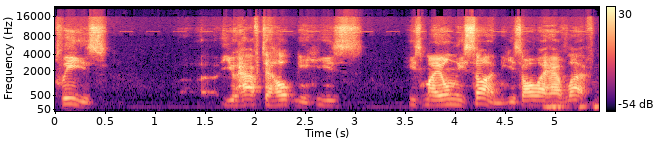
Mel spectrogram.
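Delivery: very soft, soft-spoken voice. As the game narrator, voicing a man who approaches a player's character, in a very soft voice. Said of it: "he says to you in a very soft voice".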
